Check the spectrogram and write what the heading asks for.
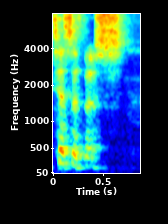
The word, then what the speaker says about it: TSFFS: for SIMX, or TSFFS, which we pronounce as Sisyphus, like the character from classical mythology.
